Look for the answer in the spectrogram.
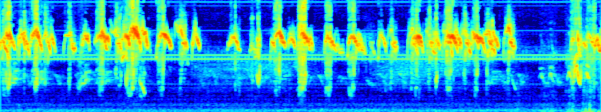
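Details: House finch nest where two females fight and the new one evicts the chicks; a long stream of piercing high chirps, several per second, with a brief pause near the end and a soft knock.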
